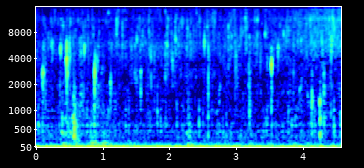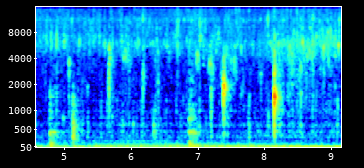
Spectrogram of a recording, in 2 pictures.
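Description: Squash slices fry quietly in a cast iron pan, a soft steady sizzle with scattered small pops and crackles, fairly faint and close, no voices.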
